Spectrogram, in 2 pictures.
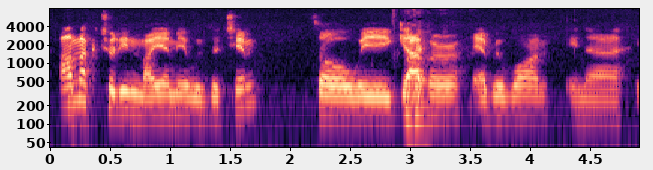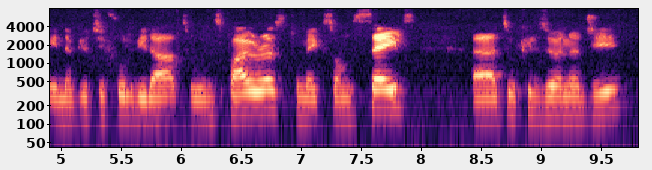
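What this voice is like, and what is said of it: Noticeable foreign accent. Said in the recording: “his amazing accent”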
